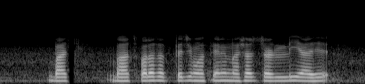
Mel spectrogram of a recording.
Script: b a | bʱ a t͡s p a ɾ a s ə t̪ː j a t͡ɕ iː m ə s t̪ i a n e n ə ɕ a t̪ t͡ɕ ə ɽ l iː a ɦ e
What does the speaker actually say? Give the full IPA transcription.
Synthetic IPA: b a | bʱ a t͡s p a l a s ə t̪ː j a t͡ɕ iː m ə s t̪ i a n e n ə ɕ a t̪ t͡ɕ ə ɽ l iː a ɦ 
